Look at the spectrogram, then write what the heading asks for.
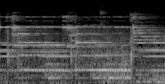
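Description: A metal hand bell is rung steadily during a Hindu puja, its bright loud clangs repeating roughly every half second in a continuous ringing wash.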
